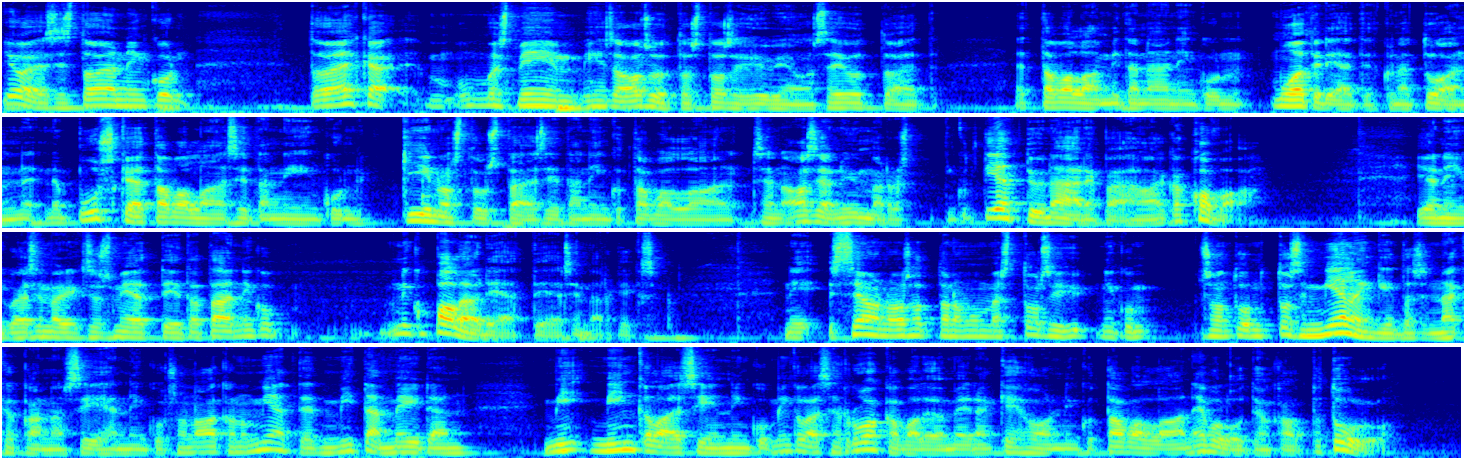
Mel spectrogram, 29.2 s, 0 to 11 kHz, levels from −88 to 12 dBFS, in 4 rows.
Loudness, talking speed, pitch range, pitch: -29 LUFS, 200 wpm, 100-135 Hz, 110 Hz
